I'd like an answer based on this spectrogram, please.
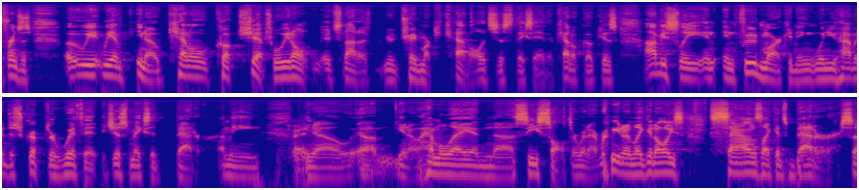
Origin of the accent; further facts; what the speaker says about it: Hershey, Pennsylvania, United States; I was a kid, I grew up in Hershey, Pennsylvania, and somehow I knew the Broster name.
